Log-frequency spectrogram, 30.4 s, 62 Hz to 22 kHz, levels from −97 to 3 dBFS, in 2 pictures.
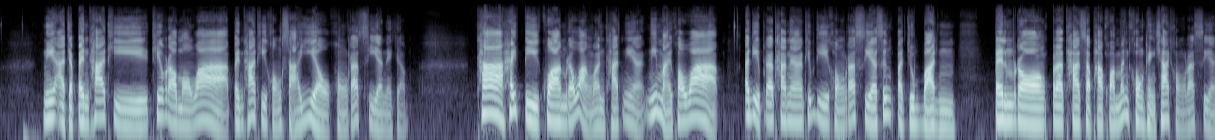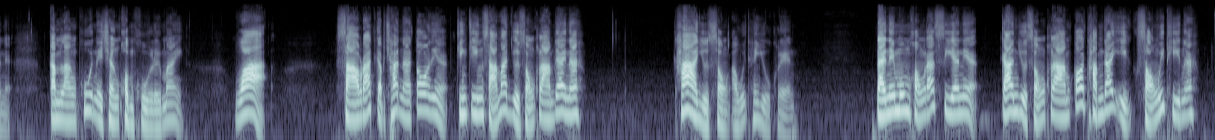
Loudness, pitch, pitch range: -18 LUFS, 140 Hz, 120-170 Hz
